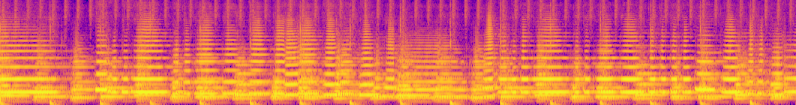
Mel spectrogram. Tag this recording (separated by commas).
playing french horn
